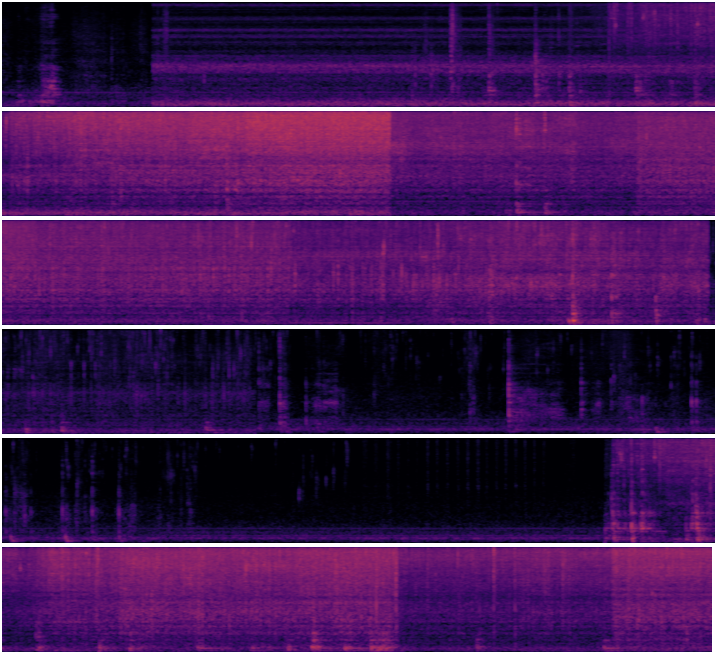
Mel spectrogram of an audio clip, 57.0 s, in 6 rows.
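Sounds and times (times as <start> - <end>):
bacon and onion sizzling in pan: 2.0 - 31.9, 46.1 - 57.0
tongs clicking and scraping in pan: 16.2 - 17.2, 46.1 - 52.9.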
